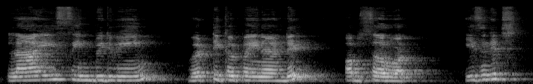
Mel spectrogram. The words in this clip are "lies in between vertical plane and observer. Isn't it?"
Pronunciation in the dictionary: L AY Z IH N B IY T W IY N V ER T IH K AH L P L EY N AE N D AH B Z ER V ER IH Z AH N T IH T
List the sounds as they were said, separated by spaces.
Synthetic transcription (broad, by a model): L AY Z IH N B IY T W IY N V ER T IH K AH L P EY N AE N D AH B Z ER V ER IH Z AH N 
